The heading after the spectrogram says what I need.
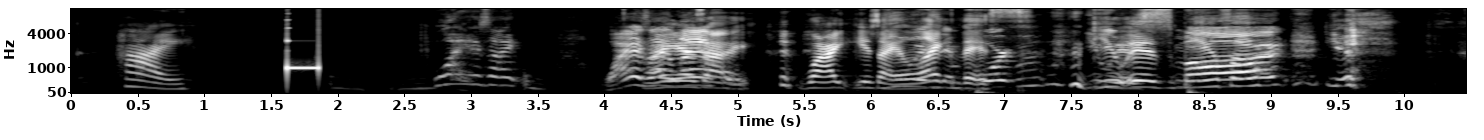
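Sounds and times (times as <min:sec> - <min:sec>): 
speech: 0:00.4 - 0:01.0, 0:02.7 - 0:09.9
phone on Do Not Disturb ringing with a short electronic tone: 0:01.6 - 0:01.9
laughter: 0:04.1 - 0:10.4.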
